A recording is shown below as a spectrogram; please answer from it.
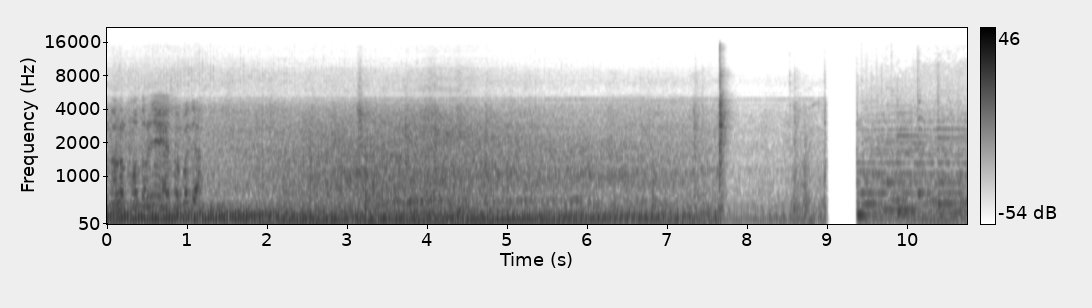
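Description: A small engine runs steadily with a low rumble, then stops short at a sharp click about three-quarters of the way through. After a brief cut, soft background music begins near the end.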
